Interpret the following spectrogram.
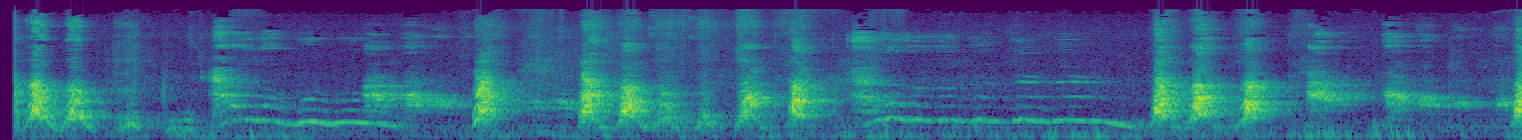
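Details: Pug named Thor barking at other dogs barking on television: sharp, short barks in quick bursts, with a long wavering whine-like tone running between them.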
